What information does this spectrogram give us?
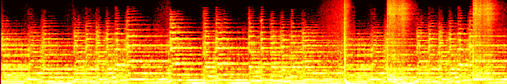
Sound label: dubstep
